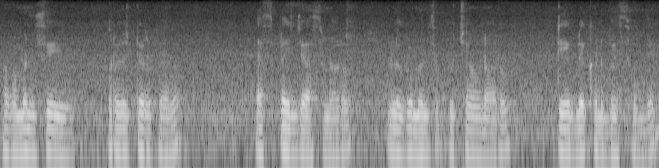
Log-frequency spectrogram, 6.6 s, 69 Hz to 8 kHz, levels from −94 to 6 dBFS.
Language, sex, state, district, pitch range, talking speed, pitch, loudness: Telugu, male, Andhra Pradesh, Visakhapatnam, 100-110 Hz, 110 wpm, 105 Hz, -19 LUFS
